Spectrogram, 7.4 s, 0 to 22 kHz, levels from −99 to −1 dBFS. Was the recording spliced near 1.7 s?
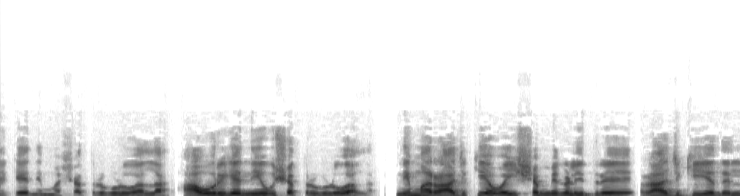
no; 1 cut; at 6.4 s

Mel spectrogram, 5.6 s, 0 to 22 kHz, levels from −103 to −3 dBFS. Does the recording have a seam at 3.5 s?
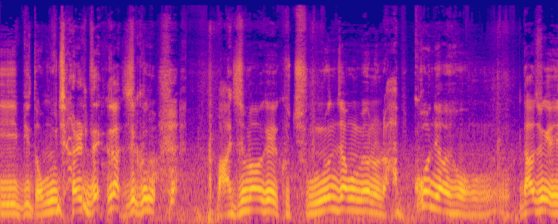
no; 1 cut; at 1.8 s

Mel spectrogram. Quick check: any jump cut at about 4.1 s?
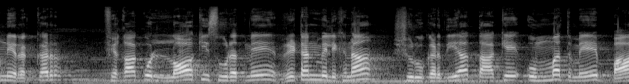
no; 1 cut; at 1.0 s

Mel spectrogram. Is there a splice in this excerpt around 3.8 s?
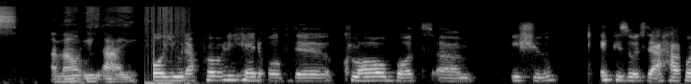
no; 1 cut; at 1.5 s

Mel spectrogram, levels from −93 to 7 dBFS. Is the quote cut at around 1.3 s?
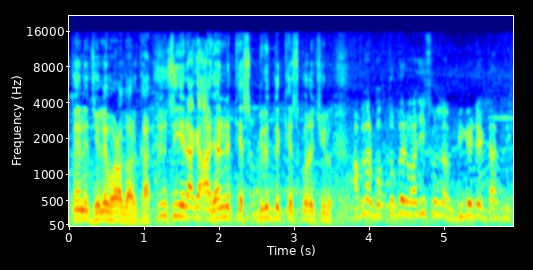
yes; 2 cuts; at 1.3 s, 3.6 s

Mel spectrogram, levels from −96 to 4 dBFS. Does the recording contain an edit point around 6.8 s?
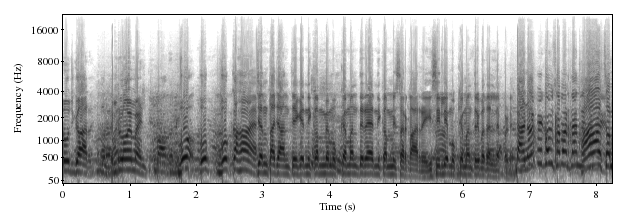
yes; 2 cuts; at 2.9 s, 6.8 s

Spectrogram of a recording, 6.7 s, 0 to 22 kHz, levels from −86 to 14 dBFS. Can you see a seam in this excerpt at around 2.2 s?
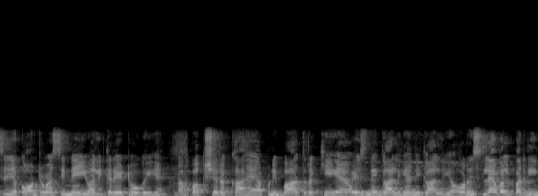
yes; 2 cuts; at 2.2 s, 4.4 s

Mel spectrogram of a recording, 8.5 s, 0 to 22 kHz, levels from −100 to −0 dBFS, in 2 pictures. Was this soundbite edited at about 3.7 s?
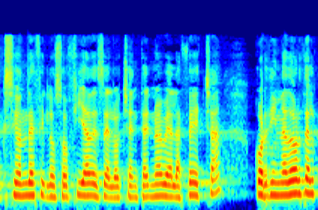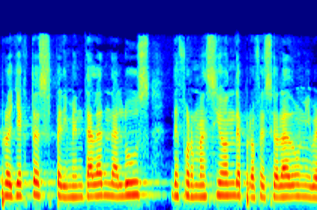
yes; 1 cut; at 3.7 s

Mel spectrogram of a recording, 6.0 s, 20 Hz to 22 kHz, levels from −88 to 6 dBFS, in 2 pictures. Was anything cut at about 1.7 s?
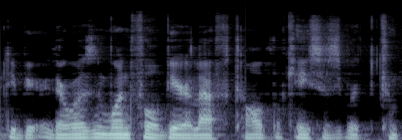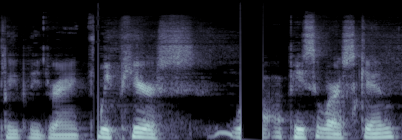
yes; 3 cuts; at 1.7 s, 3.7 s, 5.0 s

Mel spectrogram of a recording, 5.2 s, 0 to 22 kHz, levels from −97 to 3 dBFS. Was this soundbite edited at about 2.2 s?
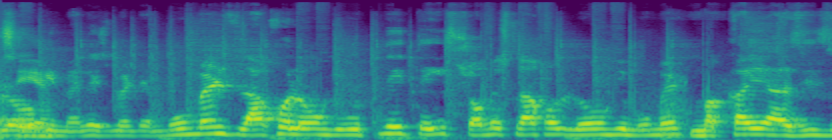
no; 1 cut; at 4.3 s

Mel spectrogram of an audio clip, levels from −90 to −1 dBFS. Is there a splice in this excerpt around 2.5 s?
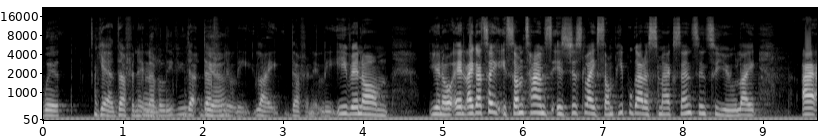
no; 0 cuts

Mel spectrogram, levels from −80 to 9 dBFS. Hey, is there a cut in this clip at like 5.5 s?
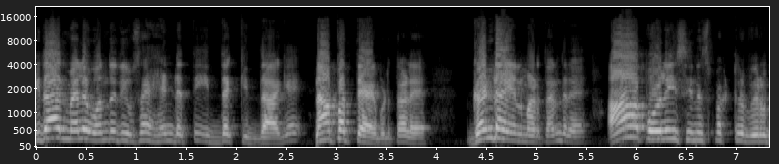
yes; 1 cut; at 5.5 s

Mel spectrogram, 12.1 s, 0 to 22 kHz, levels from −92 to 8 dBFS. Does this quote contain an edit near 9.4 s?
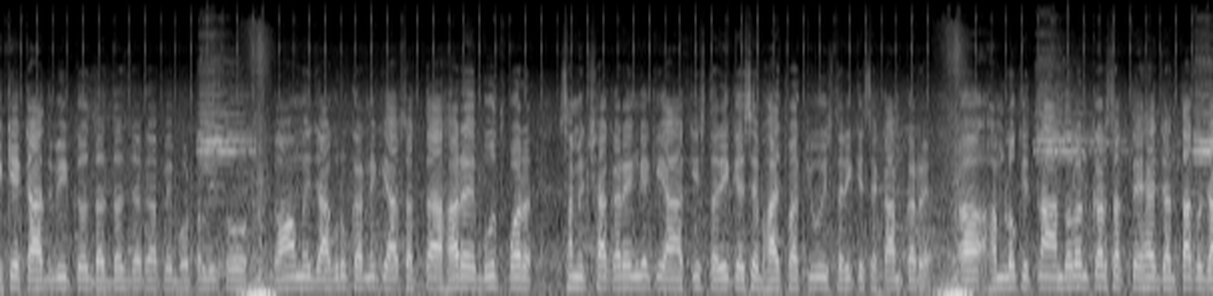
yes; 2 cuts; at 2.6 s, 9.4 s

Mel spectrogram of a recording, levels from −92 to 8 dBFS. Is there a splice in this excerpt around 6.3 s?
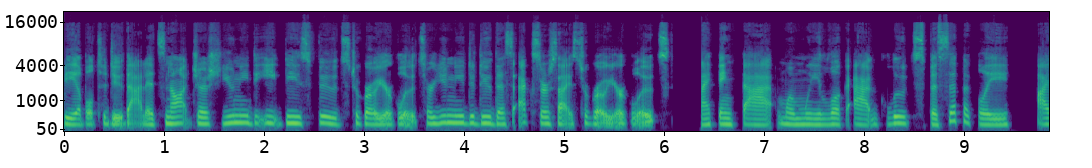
yes; 1 cut; at 6.3 s

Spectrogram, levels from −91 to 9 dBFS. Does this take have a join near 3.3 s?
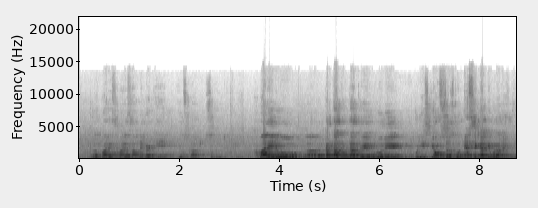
yes; 1 cut; at 3.3 s

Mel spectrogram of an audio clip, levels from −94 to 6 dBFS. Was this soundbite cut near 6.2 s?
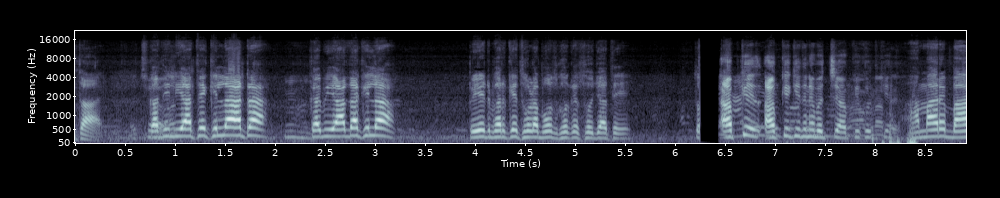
yes; 1 cut; at 6.2 s

